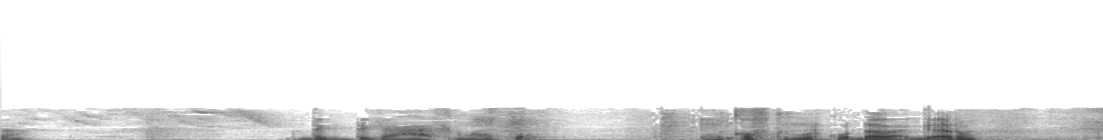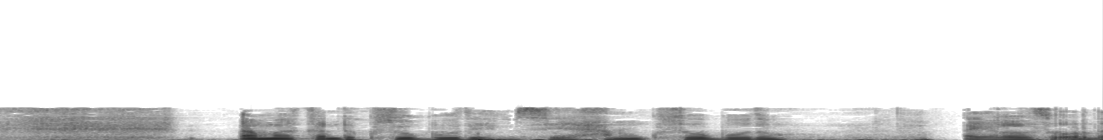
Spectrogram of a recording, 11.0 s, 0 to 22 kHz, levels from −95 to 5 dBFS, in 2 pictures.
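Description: Throughout the speech, nothing reaches above 5 kHz, leaving a hard ceiling on the spectrogram, with patchy, smeared bands below and a dull, warbling, fizzy texture. This is likely heavy AAC compression, fitting a bitrate around 16 kbps.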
